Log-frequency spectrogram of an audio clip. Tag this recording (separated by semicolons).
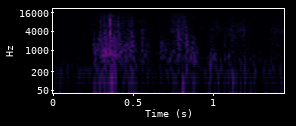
book; page; turning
